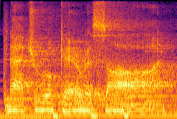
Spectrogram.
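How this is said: It is called out in a big booming voice.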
